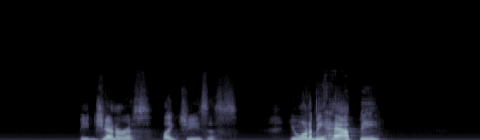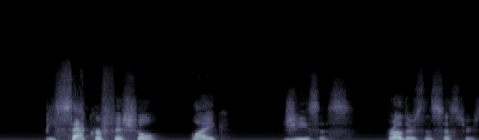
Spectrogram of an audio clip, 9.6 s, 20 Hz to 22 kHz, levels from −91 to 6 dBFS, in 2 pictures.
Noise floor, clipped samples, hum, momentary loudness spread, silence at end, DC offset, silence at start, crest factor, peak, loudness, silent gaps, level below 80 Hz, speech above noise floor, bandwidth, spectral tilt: -73 dBFS; under 0.1%; none; 20 LU; 0.05 s; under 0.1%; 0.8 s; 24 dB; -12 dBFS; -34 LUFS; none; -72 dBFS; 39 dB; 11 kHz; -6 dB/octave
